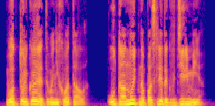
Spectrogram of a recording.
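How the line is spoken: Snorting. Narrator (Russian): фыркнул он

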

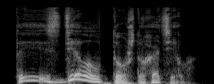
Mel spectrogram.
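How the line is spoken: Quiet question. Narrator (Russian): спросил он у него тихо

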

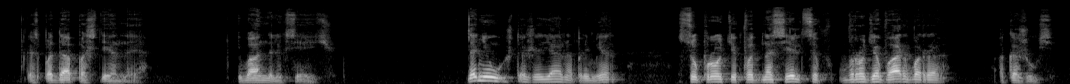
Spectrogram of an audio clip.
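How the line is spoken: Touched, softened voice. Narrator (Russian): прибавил тронутым и размягшим голосом

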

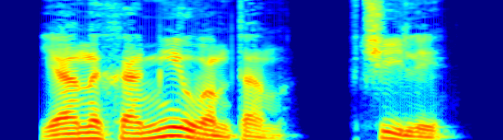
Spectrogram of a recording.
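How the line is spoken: Quiet. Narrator (Russian): негромко сказал Береговой

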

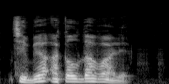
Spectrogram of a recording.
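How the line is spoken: Soothing boy's voice. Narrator (Russian): успокаивающим тоном сказал мальчик

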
